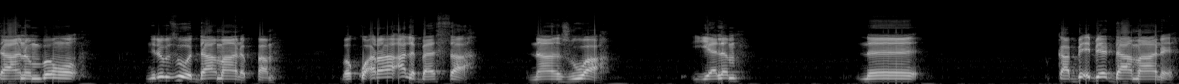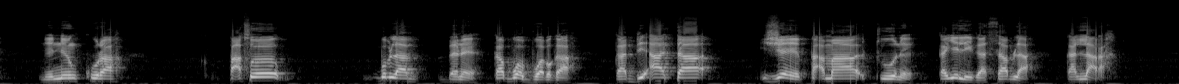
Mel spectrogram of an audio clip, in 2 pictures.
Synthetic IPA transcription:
taː˨nɨ˨m˦bo˦ŋɔ˦ | nɨ˦ɾɨ˦bzʊ˦˨daː˦maː˦nɨ˨pa˦m | bɛ˨kʷa˨ʔa˨ɾa˦a̰˦lɨ˨ba˨lsa˦˨ | naː˨n˨zu˦a˨ | jɛ˨lɨ˦m | nɨ˨ | ka˨bɪ˦ʔɪ˦bɛ˦daː˦maː˦nɨ̰˨ | nɨ˨nɨ˦ŋku˦ɾa˦ | pa˨ʔa˨so˦ | ɡ͡bʊ˦bla˨ | bɨ˨nɨ˨ka˦bɔ˦bɔ˨bɨ˦ɡa˨ | ka˨bi˦ʔa˦ta˦ | ʒɛ˦˨pa̰˨ʔa˦maː˦toː˦nɨ̰˨ | ka˨jɛ˦liː˨ɡa˨sa˦bɨ˦la̰˨ | ka˨la̰˨ɾa̰˨

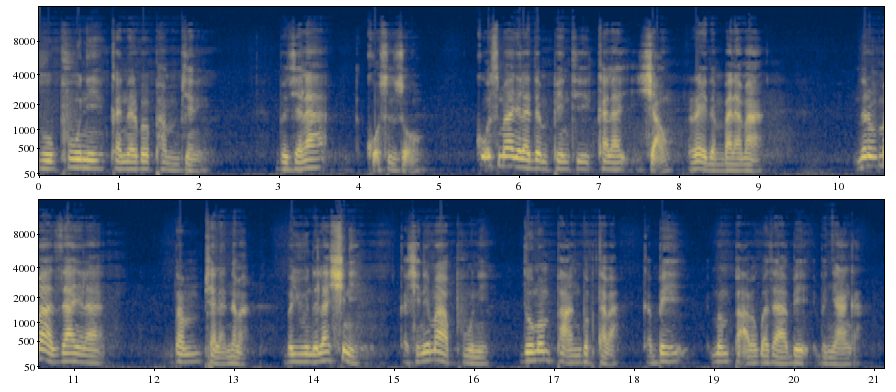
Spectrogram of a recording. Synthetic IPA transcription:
vuː˨pʰuː˦nɨ˦ka˨nɨ˦ɾɨ˦ba˦pʰa˦mbjɛ˨nɨ˨ | bɛ˨ʒɛ˨la˦ | kʊ˨ʔʊ˨sɨ˨zʊ̰˨ʔʊ̰˨ | ko˦ʔʊ˦sɨ˦maː˦˨ɲɛ˦la˦dɨ˦mpe˦ntʰi˦ka˦la˦ʒa̰˨ʔʊ̰˨ | ɾa˦˨dɨ˨mba˦la˦maː˦˨ | nɨ˦ɾɨ˦ba˦maː˦˨zaː˦ɲɛ˦la˦ | ɡ͡ba˦mpi˨ɛ˨la˨nɨ˦ma˨ | bɨ˨juː˨ndɨ˨la˦ʃi˦nɨ˨ | ka˨ʃi˨nɨ˦maː˦pʰuː˨nɨ˨ | doː˦mɨ˦mpa˨ʔa˨ŋ˦ɡ͡bɨ˦bta˨ba̰˨ | ka˨be˦h | mɨ˦mpa̰˨ʔa̰˨bɨ˨ɡ͡ba˦zaː˦be˦bɨ˨ɲaː˦ŋɡa̰˨

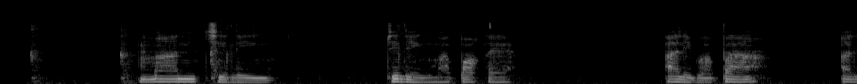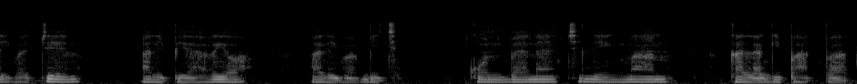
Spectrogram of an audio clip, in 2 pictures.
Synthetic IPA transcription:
ma˦nt͡ʃi˦˨li˨ŋ | t͡ʃi˦li˨ŋma˨pɔ˦kɛ˦ | a˦lɪ˨ba˨pa˦ | a˦li˨ba˨t͡ʃɛ˦l | a˦li˨pjɛ˨a˨ɾɪjɔ˦ | a˦lɪ˨ba˨bi˨t͡ʃ | kʊ˨nbɛ˨nɛ˦t͡ʃi˦li˨ŋma˦nka˦la˨ɡi˦pa˨t̚pa˨t̚

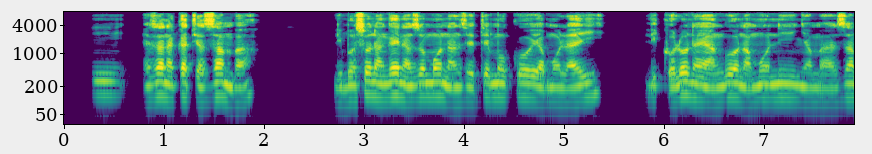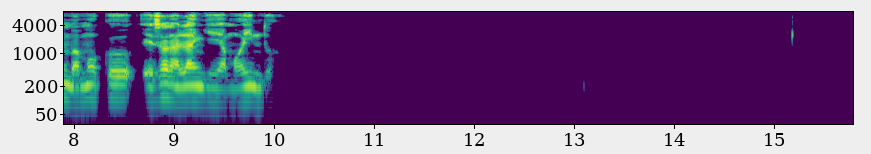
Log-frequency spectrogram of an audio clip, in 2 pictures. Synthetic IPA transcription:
i˦e˨za˦na˨ka˦ti˨ja˨za˦mba˨ | li˨bo˨so˦na˨ŋɡa˦i˦na˨zo˦mɔ˦na˨nze˨te˦mɔ˦kɔ˦ja˨mo˨la˨i˦ | li˨ko˨lo˦na˨ja˨ŋɡo˦na˨mɔ˦ni˦ɲa˨ma˨ja˨za˦mba˨mɔ˦kɔ˦e˨za˦na˨la˦ŋɡi˨ja˨mo˨i˦ndo˨

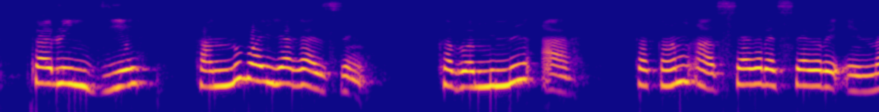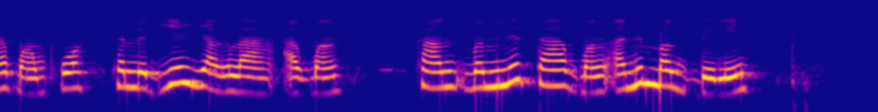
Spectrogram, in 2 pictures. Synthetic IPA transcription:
ka˨ɾi˨ndi˨e˦ | ka˨nʊ˦ba˦ja˦ɣa˨zɪ˨ŋ | ka˨ba˨mi˨nɛ˦a˨ɾɪ˨ | ka˨ka˨˦na˨sɛ˦ɣɪ˦ɾa˨sɛ˦ɣɪ˦ɾɪ˨ʔɪ˨n˨na˦ɡ͡ba˨ŋpʊ˦ɔ˦ | ka˨la˨bi˨˦e˦ja˨ɣla˨a̰˨ɡ͡ba˨ŋ | ka˨ba˨mi˨nɨ˦taː˦ɡ͡ba˨ŋa̰˨nɨ˦ma˦ɣde˨le˦

